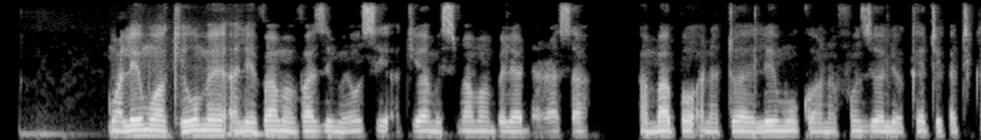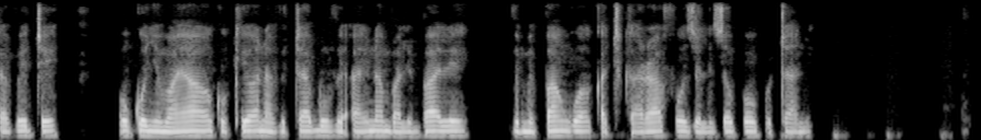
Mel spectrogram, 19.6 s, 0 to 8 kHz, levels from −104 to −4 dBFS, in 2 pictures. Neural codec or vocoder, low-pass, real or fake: none; 7.2 kHz; real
